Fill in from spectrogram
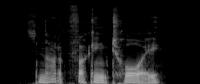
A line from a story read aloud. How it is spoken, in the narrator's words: he said quietly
